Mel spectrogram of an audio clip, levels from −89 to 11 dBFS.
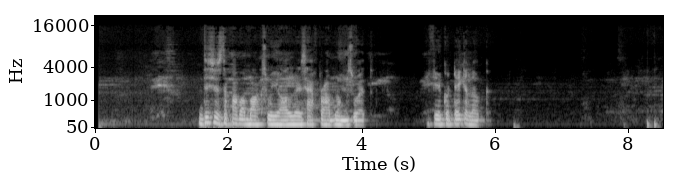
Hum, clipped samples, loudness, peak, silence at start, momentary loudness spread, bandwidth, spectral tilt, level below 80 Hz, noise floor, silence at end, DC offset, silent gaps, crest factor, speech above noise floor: none; under 0.1%; -14 LUFS; -2 dBFS; 0.85 s; 21 LU; 13 kHz; -7 dB/octave; -48 dBFS; -64 dBFS; 0.1 s; under 0.1%; none; 16 dB; 51 dB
